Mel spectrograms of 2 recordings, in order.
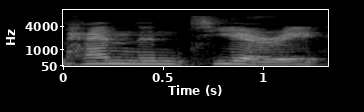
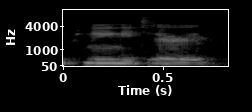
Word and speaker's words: Panettiere: thrilling new series on ABC, Nashville, starring Hayden Panettiere and some other... I think you said her name wrong. It's Panini Hayden Terry. Hayden Panini? Hayden Panini Terry.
